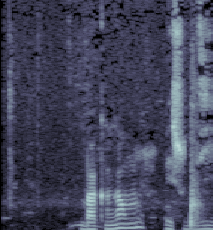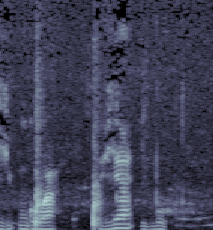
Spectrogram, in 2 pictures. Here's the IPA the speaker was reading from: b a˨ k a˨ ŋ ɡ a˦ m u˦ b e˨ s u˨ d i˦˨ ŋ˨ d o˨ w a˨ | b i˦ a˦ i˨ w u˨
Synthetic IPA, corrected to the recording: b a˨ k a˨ ŋ ɡ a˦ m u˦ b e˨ s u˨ d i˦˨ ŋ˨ ɡ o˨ w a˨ | v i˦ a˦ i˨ b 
